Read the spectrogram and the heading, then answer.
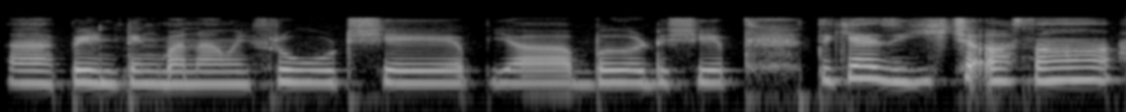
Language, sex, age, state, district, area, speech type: Kashmiri, male, 45-60, Jammu and Kashmir, Baramulla, rural, spontaneous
